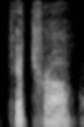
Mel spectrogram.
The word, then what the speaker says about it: Kitroff: Kitroff.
